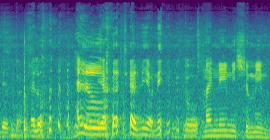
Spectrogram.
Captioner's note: laugh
